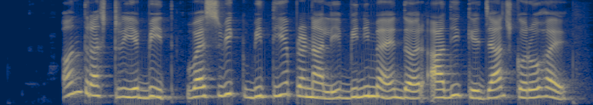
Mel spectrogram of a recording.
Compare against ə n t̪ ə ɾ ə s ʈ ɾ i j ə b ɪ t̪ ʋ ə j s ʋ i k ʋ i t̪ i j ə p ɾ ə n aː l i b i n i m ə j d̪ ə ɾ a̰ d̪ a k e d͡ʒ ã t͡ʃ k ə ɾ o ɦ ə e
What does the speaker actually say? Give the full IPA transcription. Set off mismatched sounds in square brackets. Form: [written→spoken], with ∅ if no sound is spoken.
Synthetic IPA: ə n t̪ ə ɾ [ə→a] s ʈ ɾ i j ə b [ɪ→i] t̪ ʋ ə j s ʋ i k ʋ i t̪ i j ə p ɾ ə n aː l i b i n i m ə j d̪ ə ɾ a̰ d̪ [a→i] k e d͡ʒ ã t͡ʃ k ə ɾ o ɦ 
